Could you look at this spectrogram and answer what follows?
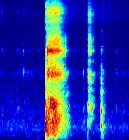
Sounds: Sneeze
